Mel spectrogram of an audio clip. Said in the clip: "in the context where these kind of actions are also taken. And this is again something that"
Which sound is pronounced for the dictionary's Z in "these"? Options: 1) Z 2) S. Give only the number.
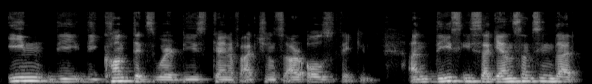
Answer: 2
